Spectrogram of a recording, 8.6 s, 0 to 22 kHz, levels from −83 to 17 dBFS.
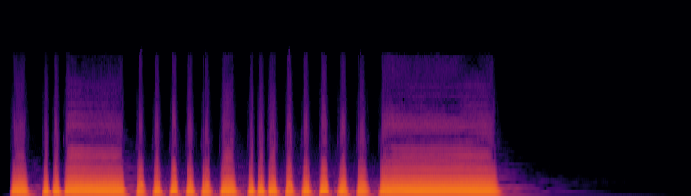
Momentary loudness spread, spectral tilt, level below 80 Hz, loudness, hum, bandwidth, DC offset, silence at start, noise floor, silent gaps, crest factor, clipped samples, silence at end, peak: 6 LU; -2 dB/octave; -56 dBFS; -15 LUFS; none; 14 kHz; under 0.1%; 0.15 s; -81 dBFS; none; 14 dB; under 0.1%; 2.3 s; -2 dBFS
